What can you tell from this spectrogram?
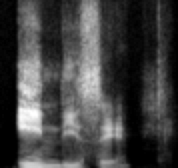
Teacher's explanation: Índice tiene 3 sílabas. Y la mayor fuerza contando de derecha a izquierda está en la tercera sílaba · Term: palabra esdrújula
